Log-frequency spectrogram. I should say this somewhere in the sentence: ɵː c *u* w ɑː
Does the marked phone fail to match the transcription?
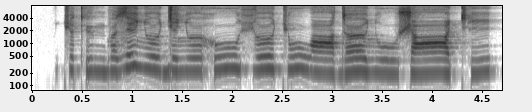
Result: no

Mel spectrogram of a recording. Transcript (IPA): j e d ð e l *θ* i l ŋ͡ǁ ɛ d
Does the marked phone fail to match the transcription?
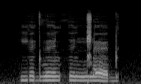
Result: no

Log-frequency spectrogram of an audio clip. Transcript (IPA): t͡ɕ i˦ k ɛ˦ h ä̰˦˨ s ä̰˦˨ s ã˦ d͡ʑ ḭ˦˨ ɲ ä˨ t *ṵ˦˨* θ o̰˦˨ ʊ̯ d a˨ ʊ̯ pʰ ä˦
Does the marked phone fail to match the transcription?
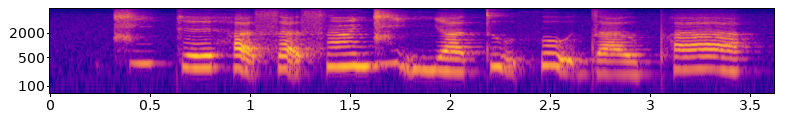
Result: no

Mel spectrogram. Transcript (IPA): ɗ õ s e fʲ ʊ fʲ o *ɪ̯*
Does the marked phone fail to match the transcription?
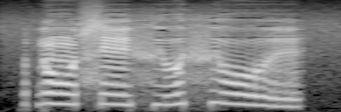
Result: no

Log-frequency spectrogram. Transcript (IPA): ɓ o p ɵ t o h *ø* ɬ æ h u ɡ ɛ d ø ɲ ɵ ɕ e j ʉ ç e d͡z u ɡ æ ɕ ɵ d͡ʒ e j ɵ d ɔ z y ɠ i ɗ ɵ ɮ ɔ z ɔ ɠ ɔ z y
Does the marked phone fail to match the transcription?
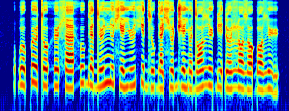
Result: no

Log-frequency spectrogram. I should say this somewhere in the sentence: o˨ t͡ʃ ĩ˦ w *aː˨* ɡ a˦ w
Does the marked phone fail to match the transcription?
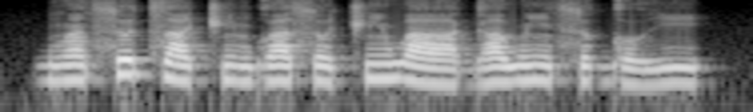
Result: no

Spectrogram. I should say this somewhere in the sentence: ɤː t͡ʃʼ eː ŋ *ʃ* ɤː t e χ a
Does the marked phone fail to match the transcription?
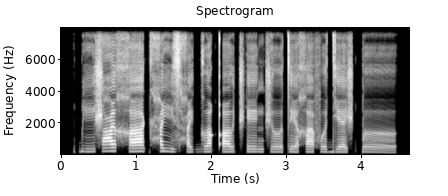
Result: no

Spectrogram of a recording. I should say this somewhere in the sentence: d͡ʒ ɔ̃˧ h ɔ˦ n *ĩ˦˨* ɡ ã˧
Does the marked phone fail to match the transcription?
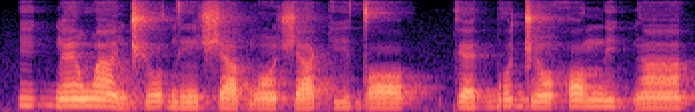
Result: yes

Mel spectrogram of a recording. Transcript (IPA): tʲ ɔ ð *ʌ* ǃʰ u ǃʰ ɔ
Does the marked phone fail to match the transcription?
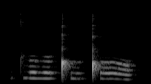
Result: no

